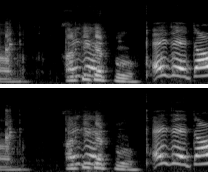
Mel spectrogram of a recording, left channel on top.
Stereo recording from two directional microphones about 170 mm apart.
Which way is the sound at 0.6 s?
35° left (ahead or behind).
